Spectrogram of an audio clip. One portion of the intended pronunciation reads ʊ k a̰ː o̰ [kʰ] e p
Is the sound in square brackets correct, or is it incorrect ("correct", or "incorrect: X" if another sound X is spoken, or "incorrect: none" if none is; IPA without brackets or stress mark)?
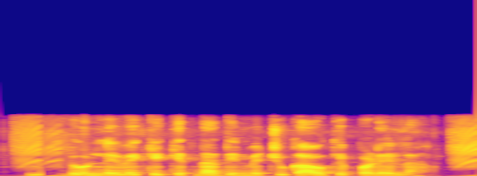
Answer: incorrect: k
